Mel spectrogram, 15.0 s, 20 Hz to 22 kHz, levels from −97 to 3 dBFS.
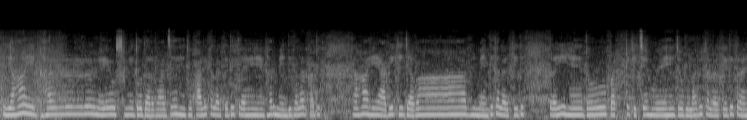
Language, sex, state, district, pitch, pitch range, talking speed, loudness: Hindi, female, Chhattisgarh, Sarguja, 215 Hz, 205-230 Hz, 175 wpm, -31 LUFS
